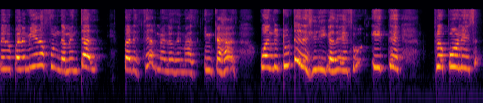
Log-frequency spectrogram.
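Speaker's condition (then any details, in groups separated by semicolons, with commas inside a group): Cerebral palsy; from birth; affects speech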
